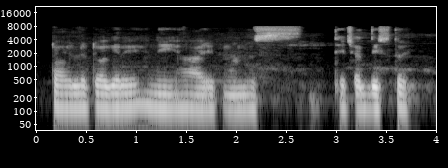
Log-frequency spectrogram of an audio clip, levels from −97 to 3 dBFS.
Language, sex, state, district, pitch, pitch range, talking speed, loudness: Marathi, male, Maharashtra, Dhule, 120 Hz, 115-125 Hz, 120 wpm, -21 LUFS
